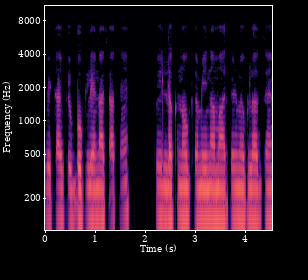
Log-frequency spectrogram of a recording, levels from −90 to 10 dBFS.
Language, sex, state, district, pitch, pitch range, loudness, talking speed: Hindi, male, Uttar Pradesh, Gorakhpur, 125 Hz, 120-125 Hz, -28 LUFS, 195 wpm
